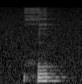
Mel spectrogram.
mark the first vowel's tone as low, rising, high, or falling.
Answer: rising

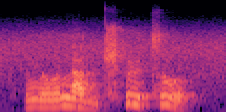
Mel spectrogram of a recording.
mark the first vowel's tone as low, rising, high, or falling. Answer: rising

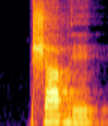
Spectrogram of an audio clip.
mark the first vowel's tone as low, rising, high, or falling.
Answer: high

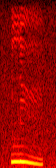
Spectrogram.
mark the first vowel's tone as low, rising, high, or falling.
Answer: falling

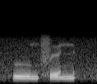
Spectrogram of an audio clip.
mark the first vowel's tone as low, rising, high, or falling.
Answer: low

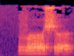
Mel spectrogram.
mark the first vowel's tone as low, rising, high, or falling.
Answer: low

